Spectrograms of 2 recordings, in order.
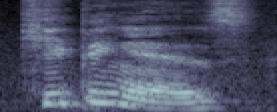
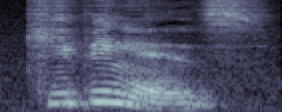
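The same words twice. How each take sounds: First: It is said quickly with the H in 'his' dropped. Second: It is said quickly with the H in 'his' dropped.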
